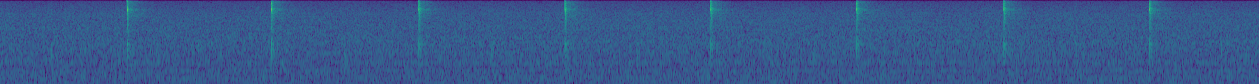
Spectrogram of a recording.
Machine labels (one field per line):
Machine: valve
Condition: normal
